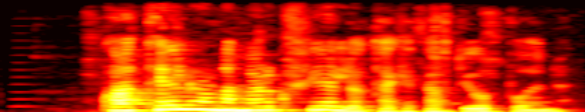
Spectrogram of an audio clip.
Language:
Icelandic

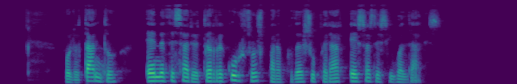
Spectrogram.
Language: Galician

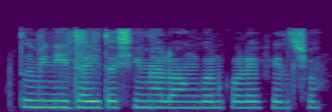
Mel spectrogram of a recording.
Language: Bangla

